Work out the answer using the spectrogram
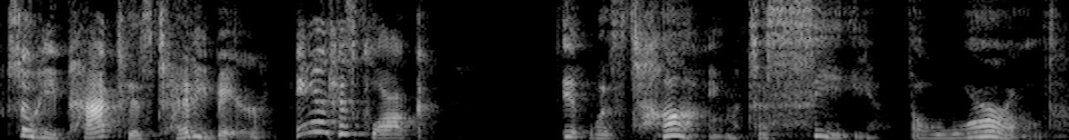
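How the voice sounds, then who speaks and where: A woman reading a picture book aloud to young children, expressively, pausing to explain and ask them questions. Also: fairly high pitch, big pitch swings, a bit bright. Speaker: storytime host reading to children.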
